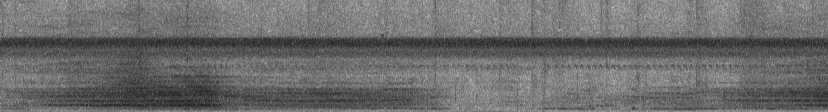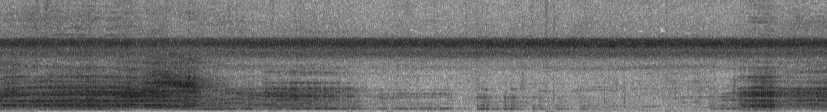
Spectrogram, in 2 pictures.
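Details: Howler monkeys at Palenque, Mexico: deep, rasping roars that swell and fade in long waves, loudest around two and nine seconds, over a steady high-pitched insect drone.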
